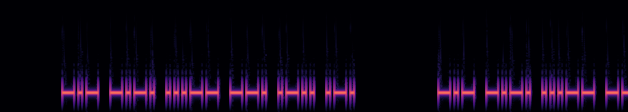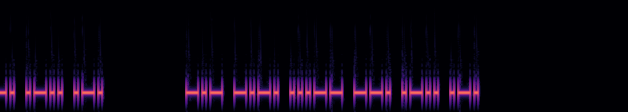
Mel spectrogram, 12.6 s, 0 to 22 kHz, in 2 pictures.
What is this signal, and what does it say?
Morse code, heard as a keyed tone, about 30 wpm, 700 Hz. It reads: KC3GLR KC3GLR KC3GLR
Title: USA Call Signs - 6 Characters - Repeated 3x - 30wpm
